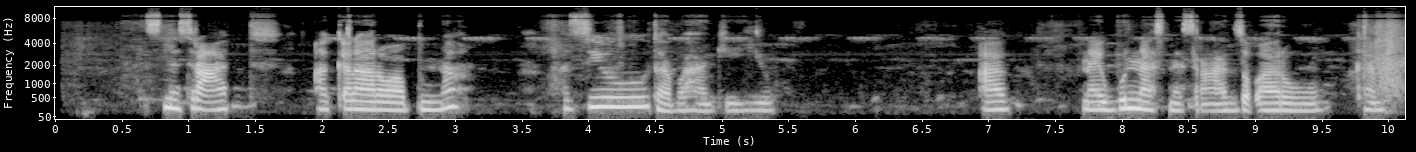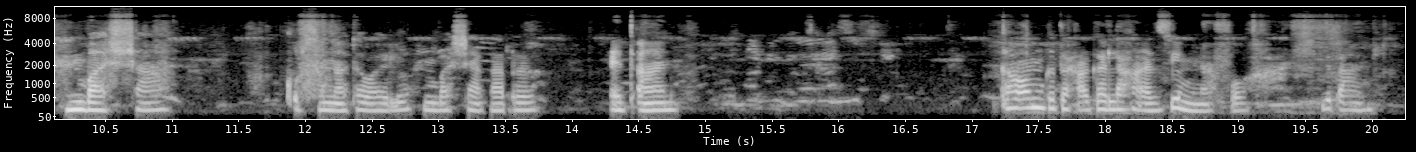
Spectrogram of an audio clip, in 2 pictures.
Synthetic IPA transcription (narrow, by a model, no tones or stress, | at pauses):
sɨnɐsɨɾʕat̪ | ʔakʼːɐɾaɾɐwabunːa | ʔːzijut̪ʰɐβaɦaɡiɨjːu | ʔaβ | najbunːasɨnɐsɨɾʕat̪zɨχʼɐɾβukʰɐmħɨmbaʃa | kʼuɾsunːat̪ʰɐβahiluħɨmbaʃajɪkʼɐrɨβ | ʕɨt̪ʼan | kʰaβomkɨt̪ʰɐħaʔkʰɐlːɐxaːzijomɨnafɨɣxabɨt̪ʼaʕmi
